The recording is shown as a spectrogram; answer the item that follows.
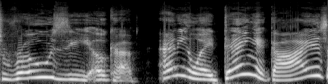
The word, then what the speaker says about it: Rozzi: It's pronounced Rosie, not Rozzy.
